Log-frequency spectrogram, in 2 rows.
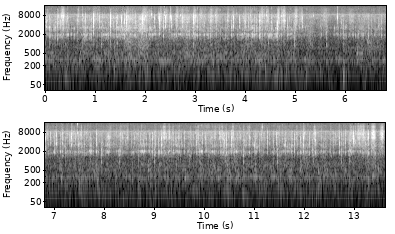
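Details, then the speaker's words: Restored Edison A60/A80 disc phonograph belt-drive spring motor (c.1913), cleaned, oiled, greased, adjusted, wound with borrowed crank: quick ratcheting click, then soft even whir; winds and runs normally. "here we go and it works I had to borrow the crank from a different machine but it's good enough"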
